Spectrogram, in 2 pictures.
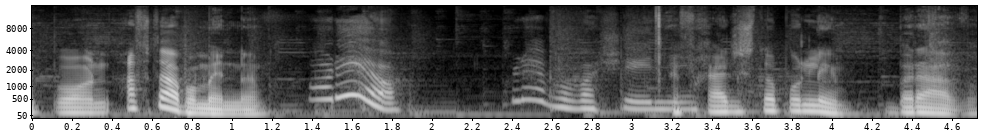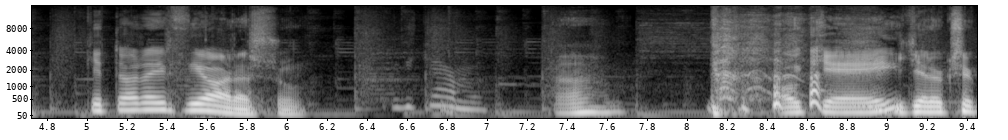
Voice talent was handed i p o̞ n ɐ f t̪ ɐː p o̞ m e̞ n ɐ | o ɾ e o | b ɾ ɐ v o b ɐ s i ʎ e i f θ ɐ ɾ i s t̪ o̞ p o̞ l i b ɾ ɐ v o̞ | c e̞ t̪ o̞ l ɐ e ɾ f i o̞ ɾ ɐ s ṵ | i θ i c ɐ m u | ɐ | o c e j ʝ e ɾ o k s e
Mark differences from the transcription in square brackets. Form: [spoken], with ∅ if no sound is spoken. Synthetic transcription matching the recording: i p o̞ n ɐ f t̪ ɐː p o̞ m e̞ n ɐ | o ɾ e o | b ɾ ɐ v o [v] ɐ s i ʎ e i f [x] ɐ ɾ i s t̪ o̞ p o̞ l i b ɾ ɐ v o̞ | c e̞ t̪ o̞ [ɾ] ɐ [i] ɾ [θ] i o̞ ɾ ɐ s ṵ | i [ð] i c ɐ m u | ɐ | o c e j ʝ e ɾ o k s e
